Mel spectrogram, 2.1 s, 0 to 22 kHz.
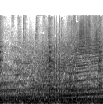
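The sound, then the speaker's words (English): Race car engines roar as the field crosses the line at the start of the 2008 Le Mans 24 Hours, with Peugeot and Audi prototypes among them. A loud, dense, continuous engine drone runs throughout, with a sustained whine. “they're off. The start of the 76th running of the Le Mans 24 Hours. Something like 24,000 horsepower crosses the line.”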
